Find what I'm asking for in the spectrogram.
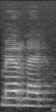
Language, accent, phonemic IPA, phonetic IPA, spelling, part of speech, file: Armenian, Eastern Armenian, /merˈnel/, [mernél], մեռնել, verb, Hy-մեռնել.ogg
- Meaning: to die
